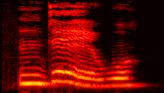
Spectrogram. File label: hello, igbo; Ndeewo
